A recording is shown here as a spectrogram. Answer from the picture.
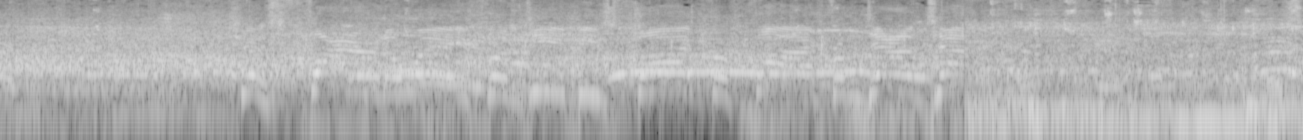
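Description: Basketball game sound on an arena court: many short sneaker squeaks and a dribbled ball, over steady crowd noise.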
